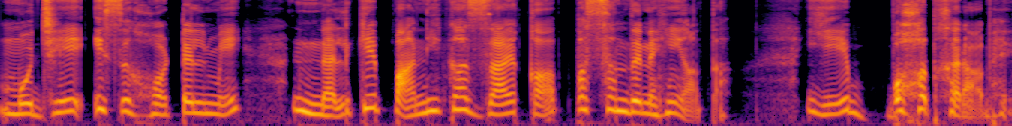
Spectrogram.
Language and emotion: Urdu, disgusted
